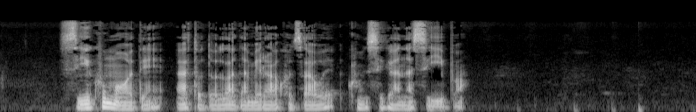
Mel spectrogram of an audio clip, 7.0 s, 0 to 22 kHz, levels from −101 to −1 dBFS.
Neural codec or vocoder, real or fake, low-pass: none; real; 10.8 kHz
